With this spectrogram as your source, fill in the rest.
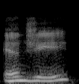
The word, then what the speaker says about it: Ng Eng Hen: Defense Ng Eng Hen, I'll spell that, N-G-E-N-G-H-E-N, Ng Eng Hen. Can you repeat that for me, Real Joe Cruz? Inging.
